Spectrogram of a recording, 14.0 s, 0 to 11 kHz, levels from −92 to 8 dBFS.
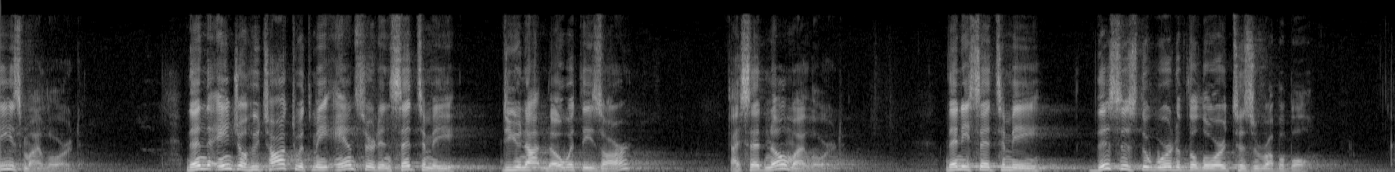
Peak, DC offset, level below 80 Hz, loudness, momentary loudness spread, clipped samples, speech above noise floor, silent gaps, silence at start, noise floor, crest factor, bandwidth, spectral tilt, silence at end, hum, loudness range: -2 dBFS; under 0.1%; -68 dBFS; -20 LUFS; 15 LU; under 0.1%; 36 dB; none; 0 s; -56 dBFS; 18 dB; 10.5 kHz; -5 dB/octave; 0.85 s; none; 4 LU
